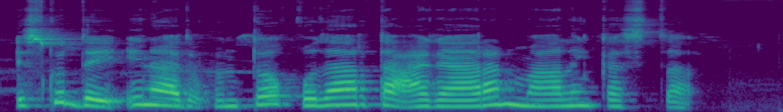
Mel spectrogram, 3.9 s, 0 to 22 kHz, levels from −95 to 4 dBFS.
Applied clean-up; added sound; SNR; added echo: none; none; none; none.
